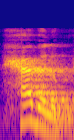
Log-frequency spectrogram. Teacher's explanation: ہا وسط حلق سے نکالیں گے، با ساکن پہ قلقلہ ہوگا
